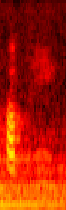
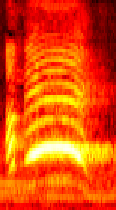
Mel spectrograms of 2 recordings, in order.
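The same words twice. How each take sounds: First: The word is spoken at normal volume. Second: The word is shouted loudly.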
